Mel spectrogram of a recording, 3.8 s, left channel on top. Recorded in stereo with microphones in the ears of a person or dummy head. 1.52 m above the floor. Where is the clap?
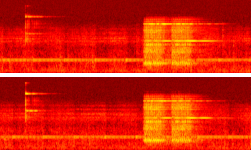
I don't hear a clap.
